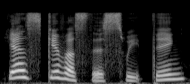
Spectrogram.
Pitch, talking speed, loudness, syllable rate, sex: 240 Hz, 190 wpm, -19 LUFS, 3.4 syllables/s, female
